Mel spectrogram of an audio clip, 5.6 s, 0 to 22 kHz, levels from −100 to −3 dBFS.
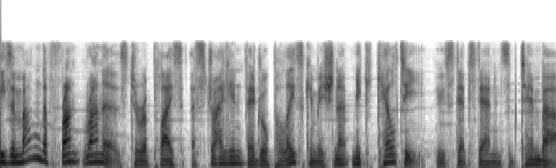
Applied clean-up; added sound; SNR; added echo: neural separator model SepFormer DNS4.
